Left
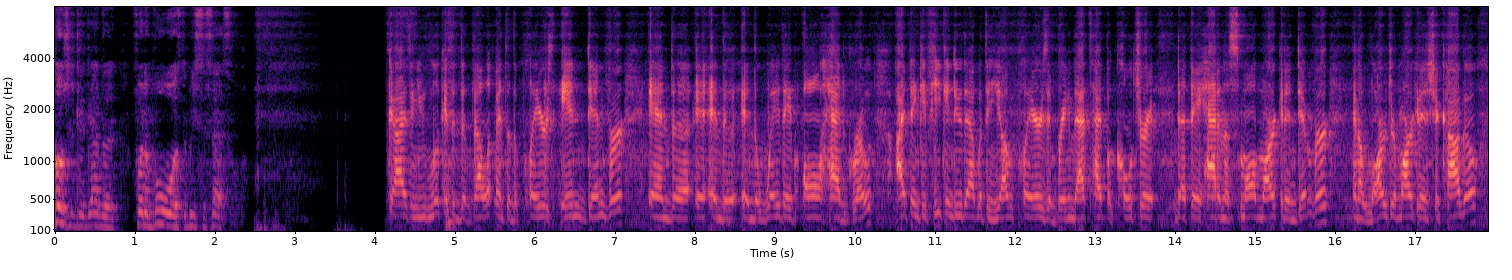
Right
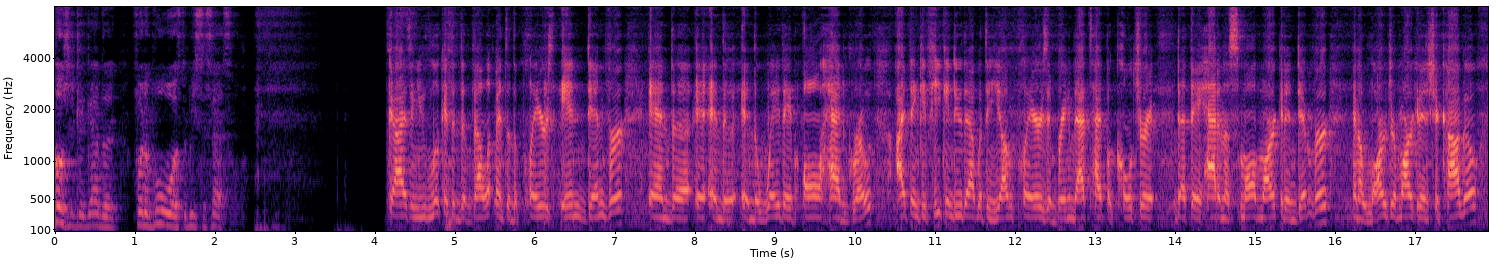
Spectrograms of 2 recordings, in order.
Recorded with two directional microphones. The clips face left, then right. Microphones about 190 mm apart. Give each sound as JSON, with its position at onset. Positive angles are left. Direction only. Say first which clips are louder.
{"t": 0.0, "sound": "speech", "louder": "even", "side_deg": -10}
{"t": 4.1, "sound": "speech", "louder": "right 4 dB", "side_deg": -45}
